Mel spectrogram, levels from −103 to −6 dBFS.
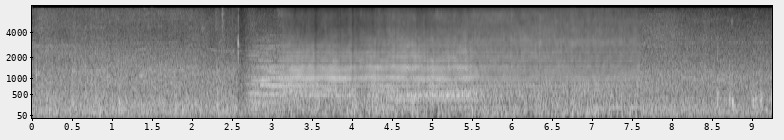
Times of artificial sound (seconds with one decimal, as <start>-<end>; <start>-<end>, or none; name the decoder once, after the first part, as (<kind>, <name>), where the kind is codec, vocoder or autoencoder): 3.1-7.6 (vocoder, Vocos)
